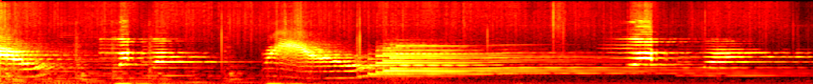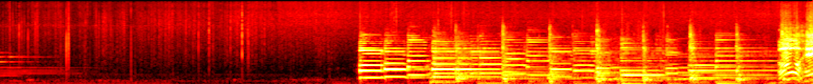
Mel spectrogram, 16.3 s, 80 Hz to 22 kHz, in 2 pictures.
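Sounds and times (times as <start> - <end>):
cat meowing: 0.0 - 4.1
sustained instrumental music: 0.0 - 8.5, 11.7 - 16.2.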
